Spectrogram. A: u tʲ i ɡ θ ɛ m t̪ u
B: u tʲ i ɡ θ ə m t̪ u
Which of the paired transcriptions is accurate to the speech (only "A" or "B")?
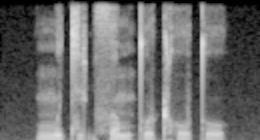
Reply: B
